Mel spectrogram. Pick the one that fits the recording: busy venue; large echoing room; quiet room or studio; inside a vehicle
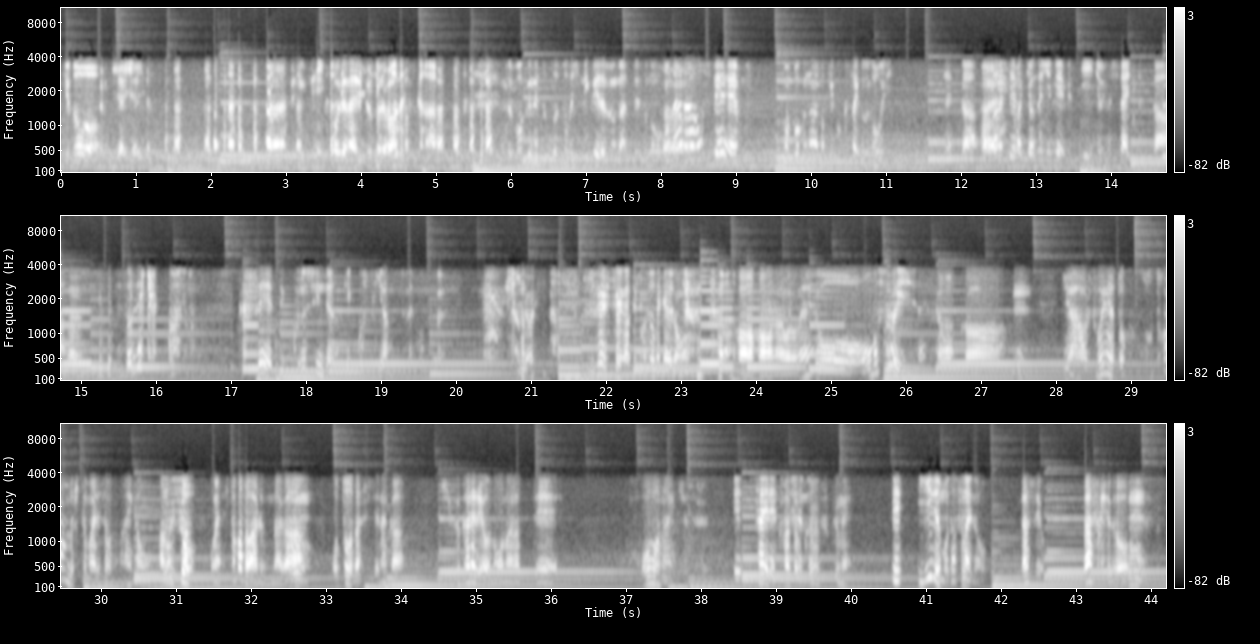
inside a vehicle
